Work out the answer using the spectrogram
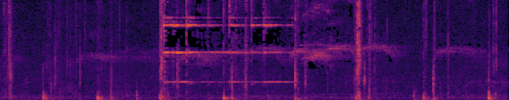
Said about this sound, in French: Et maintenant, remue la sonnette et marche.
